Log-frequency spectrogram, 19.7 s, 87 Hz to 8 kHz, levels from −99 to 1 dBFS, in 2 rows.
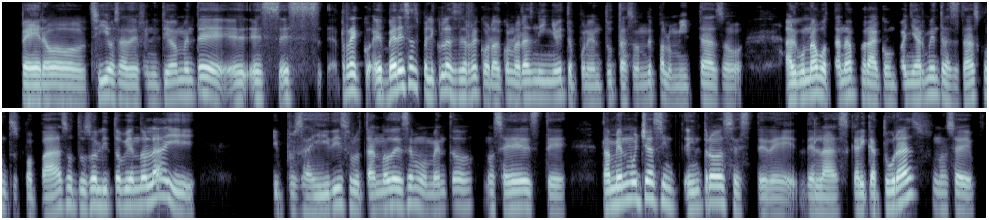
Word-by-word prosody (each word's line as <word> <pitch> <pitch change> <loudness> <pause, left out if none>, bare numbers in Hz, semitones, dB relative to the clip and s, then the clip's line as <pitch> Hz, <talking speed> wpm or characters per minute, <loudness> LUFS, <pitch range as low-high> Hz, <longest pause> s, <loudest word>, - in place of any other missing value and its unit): Pero 120 -2 +3
sí, 145 - -2
o - - +4
sea, 130 -2 -2
definitivamente 145 - -1
e - - +2
es - - -5
es 425 0 -4 0.2
reco - - +2
eh, 460 - +6
ver - - +10
esas 245 - +5
películas 160 -1 +1
es 145 -1 +1
recordar 120 -7 -1
cuando 140 -2 -1
eras 135 +1 +2
niño 140 0 -3
y - - -3
te - - -5
ponían 115 0 -7
tu 135 +4 -11
tazón 120 -1 -6
de 130 - -5
palomitas, 115 +1 -4
o 110 - -6 0.4
alguna 140 +4 +4
botana 150 -2 +2
para 135 -3 +1
acompañar 125 +2 -2
mientras 155 -6 -2
estabas 125 +5 -2
con 150 - -8
tus 115 -3 -17
papás 115 +8 -3
o 160 - -4
tú 145 -1 -6
solito 150 0 +1
viéndola, 165 +8 +2
y 125 -4 -4 0.8
y 125 - -13
pues 120 0 -13
ahí 115 +1 -5
disfrutando 140 -2 -2
de 155 - +6
ese 160 +3 -2
momento, 145 +2 -5
no 135 - -11
sé, 135 +2 +1
este, 115 -4 -7 0.3
también 155 +5 +4
muchas 200 -1 +3
in 155 -5 -5
intros, 150 +5 +3
este, 115 -2 -7
de 105 -1 -6
de 115 - -6
las 110 -1 -3
caricaturas, 140 - +2
no 130 -3 -10
sé. 120 -2 -1
135 Hz, 185 wpm, -23 LUFS, 120-155 Hz, 0.8 s, ver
